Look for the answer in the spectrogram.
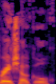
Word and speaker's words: Ra's al Ghul: Not just between us, but it is Ra's al Ghul.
